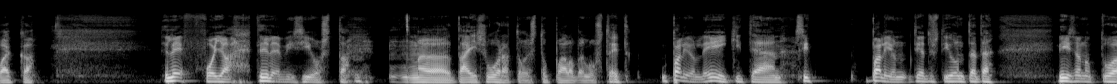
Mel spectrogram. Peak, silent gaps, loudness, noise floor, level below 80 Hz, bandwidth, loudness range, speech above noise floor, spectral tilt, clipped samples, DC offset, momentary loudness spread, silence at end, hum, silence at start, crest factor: 0 dBFS; none; -19 LUFS; -49 dBFS; -52 dBFS; 11.5 kHz; 2 LU; 31 dB; -6 dB/octave; under 0.1%; under 0.1%; 19 LU; 0 s; none; 0 s; 18 dB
